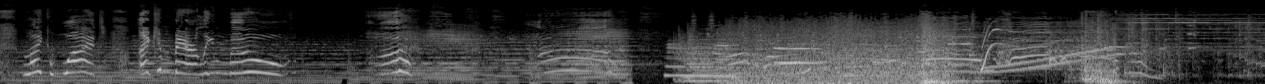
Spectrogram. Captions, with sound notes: LIKE WHAT? I CAN BARELY MOVE. [ GRUNTING ] UH-OH! OH, NO!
